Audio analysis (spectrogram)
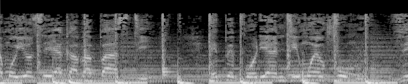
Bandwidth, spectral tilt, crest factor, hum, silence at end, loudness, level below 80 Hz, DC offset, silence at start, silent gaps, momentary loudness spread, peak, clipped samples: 11.5 kHz; -4.5 dB/octave; 12 dB; none; 0 s; -13 LUFS; -16 dBFS; under 0.1%; 0 s; none; 4 LU; 0 dBFS; under 0.1%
